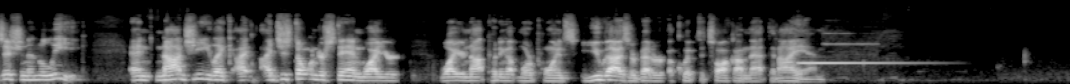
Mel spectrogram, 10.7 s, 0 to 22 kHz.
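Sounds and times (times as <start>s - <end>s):
speech: 0.0s - 8.4s
bell ding: 8.0s - 9.6s.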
